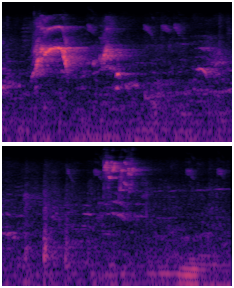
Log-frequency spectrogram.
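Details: Yellow-bellied prinia, a local bird from Batam, Indonesia: a loud buzzy burst of chirping at the start, then softer scattered chirps and another high, harsh burst a few seconds later, with faint voices in the background.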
